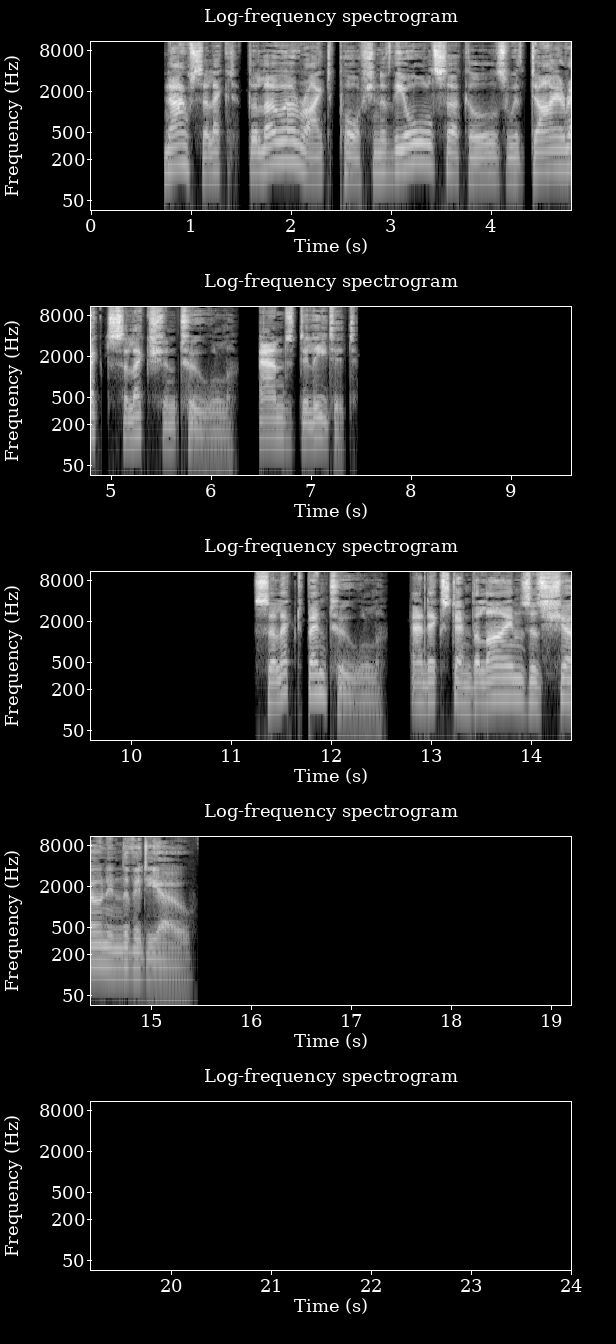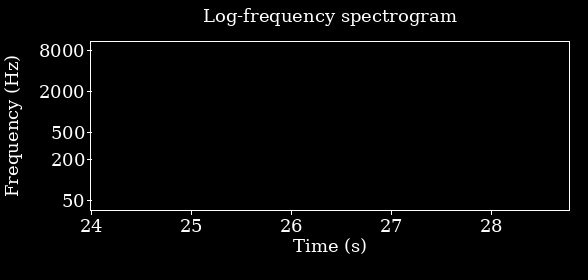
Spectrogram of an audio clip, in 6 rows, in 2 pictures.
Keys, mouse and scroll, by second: 1.5-1.9 click, 2.8 Delete, 4.4 click, 5.7 ctrl+space, 6.0 ctrl+click, 6.2 ctrl+space, 6.4-7.0 click, 6.8 space, 10.9-12.2 drag, 19.2 shift+click, 23.2 Escape, 25.2 click, 27.9 shift+click.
